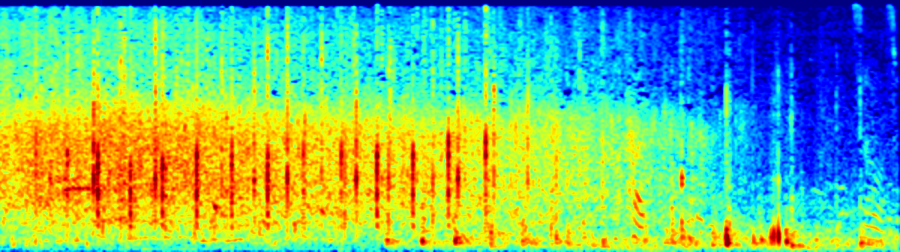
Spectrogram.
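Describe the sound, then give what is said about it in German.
An audience applauds the children after a children's festival, with steady, dense clapping that holds for about ten seconds, then thins out into a few scattered claps at the end. Faint voices murmur underneath. “Applaus für die Kinder.”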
